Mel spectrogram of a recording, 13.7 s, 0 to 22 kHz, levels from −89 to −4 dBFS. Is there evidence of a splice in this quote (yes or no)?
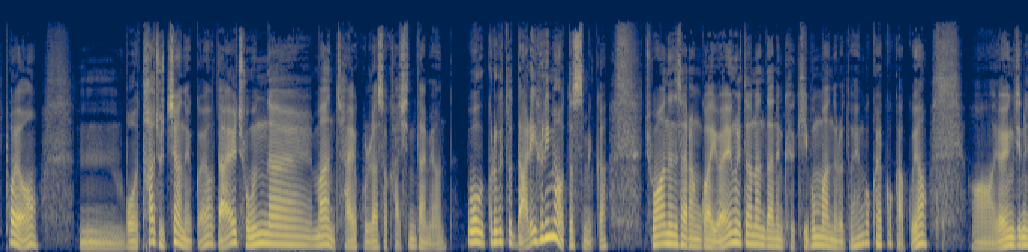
no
